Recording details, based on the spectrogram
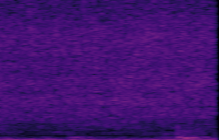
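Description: Shallots frying in hot oil until golden brown, a steady bright sizzle with soft crackling, close and continuous, with no voices.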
